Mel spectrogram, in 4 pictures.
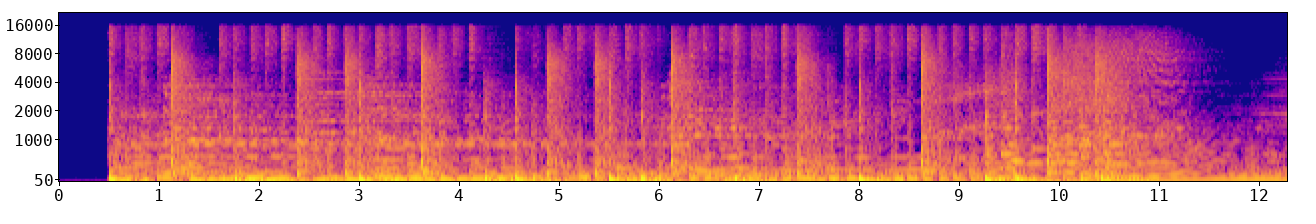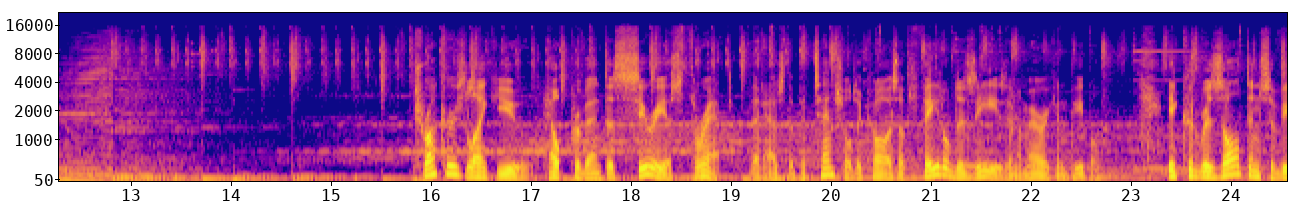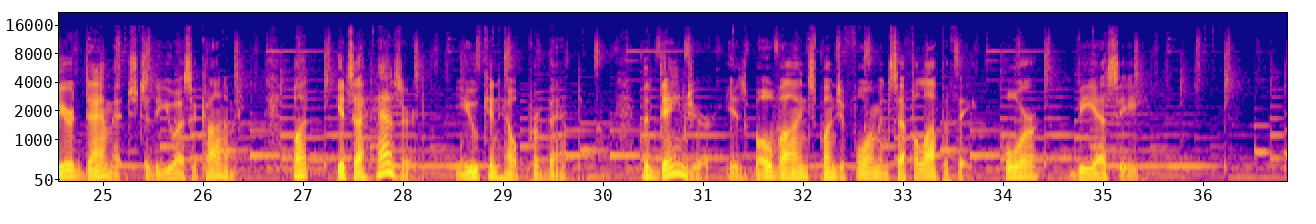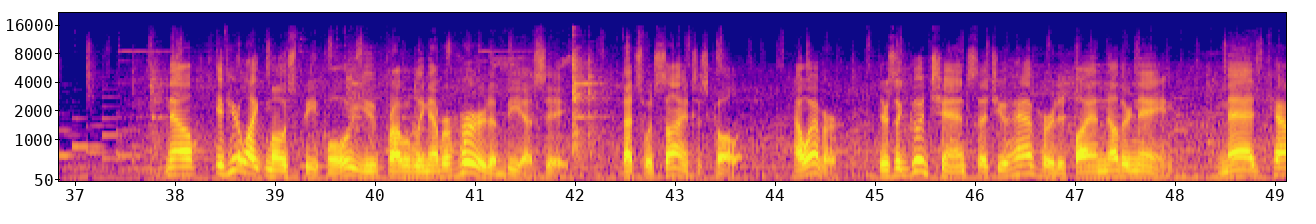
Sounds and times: Music: 0.5s - 49.1s
Speech: 15.8s - 29.7s, 30.4s - 35.4s, 37.9s - 49.1s.

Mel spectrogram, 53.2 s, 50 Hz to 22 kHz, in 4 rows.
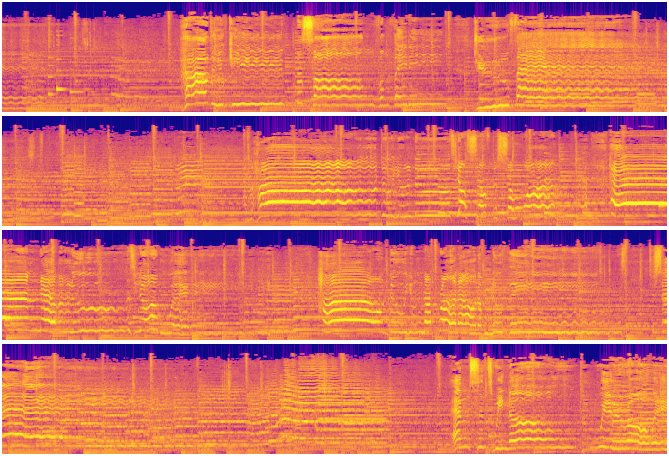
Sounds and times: Tender music: 0.0s - 53.2s.

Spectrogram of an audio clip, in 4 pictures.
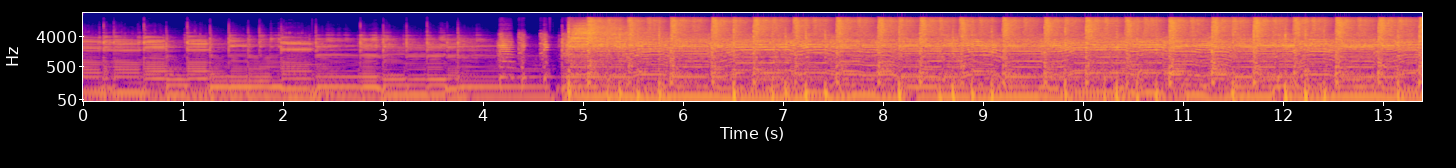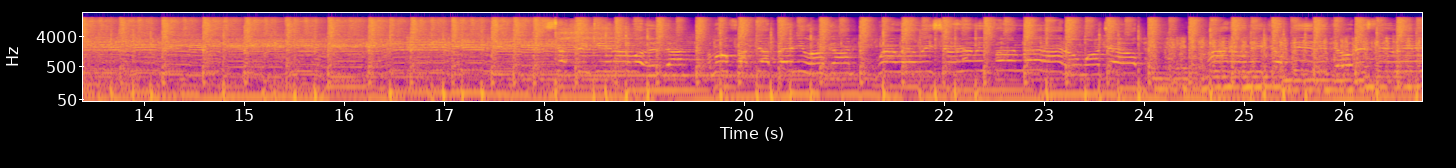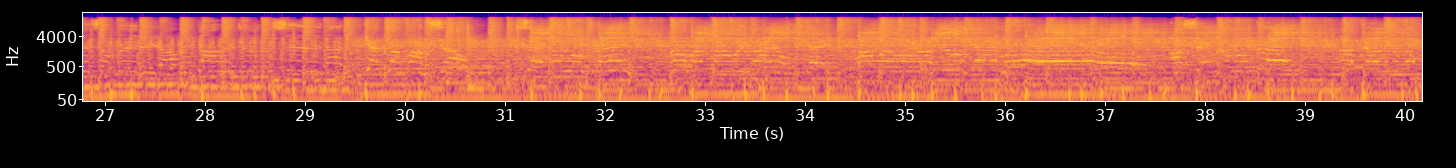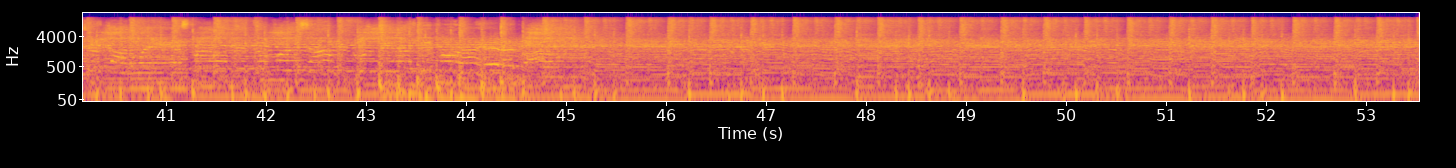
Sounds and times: Blues: 0.0s - 53.5s.

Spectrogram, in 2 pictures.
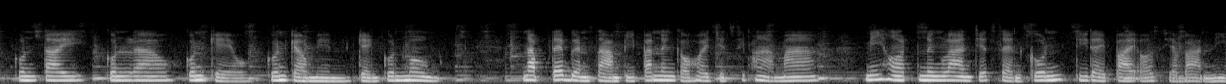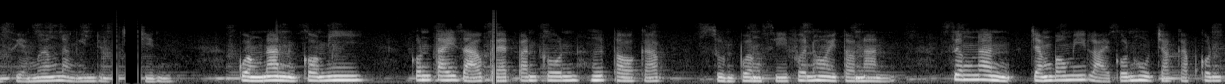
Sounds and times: Music: 0.0s - 24.5s
Narration, monologue: 0.0s - 24.5s.

